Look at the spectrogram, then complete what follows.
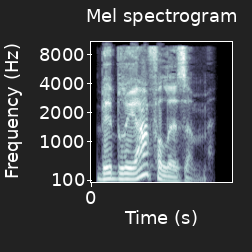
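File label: "bibliophilism", British English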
